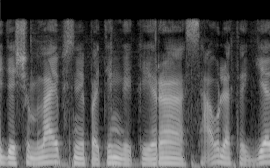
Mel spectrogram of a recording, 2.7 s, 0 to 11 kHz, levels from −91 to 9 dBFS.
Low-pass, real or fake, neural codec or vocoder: 7.2 kHz; real; none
